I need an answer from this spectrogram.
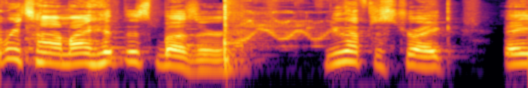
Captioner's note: buzzer boing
